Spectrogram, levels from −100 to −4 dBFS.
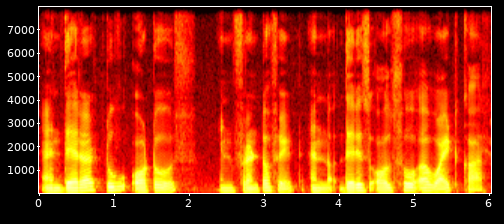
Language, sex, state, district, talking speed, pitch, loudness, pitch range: English, male, Karnataka, Bangalore, 160 wpm, 120 Hz, -17 LUFS, 115-130 Hz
